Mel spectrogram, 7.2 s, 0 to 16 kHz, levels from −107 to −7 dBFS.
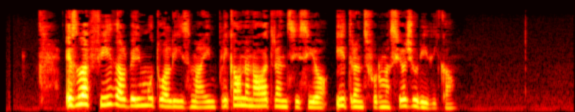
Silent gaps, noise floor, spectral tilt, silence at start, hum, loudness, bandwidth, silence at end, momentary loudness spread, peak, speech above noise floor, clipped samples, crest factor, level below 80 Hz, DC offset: none; -74 dBFS; -4 dB/octave; 0.5 s; none; -27 LUFS; 11.5 kHz; 1.55 s; 15 LU; -2 dBFS; 48 dB; under 0.1%; 26 dB; -80 dBFS; under 0.1%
